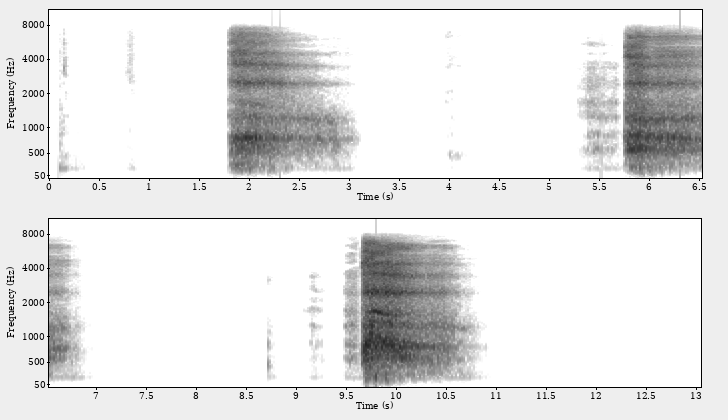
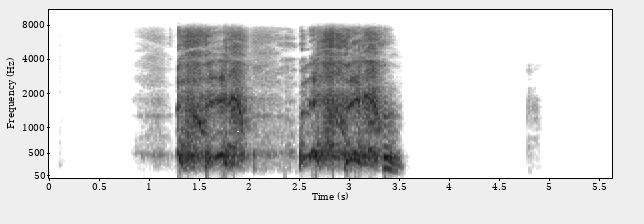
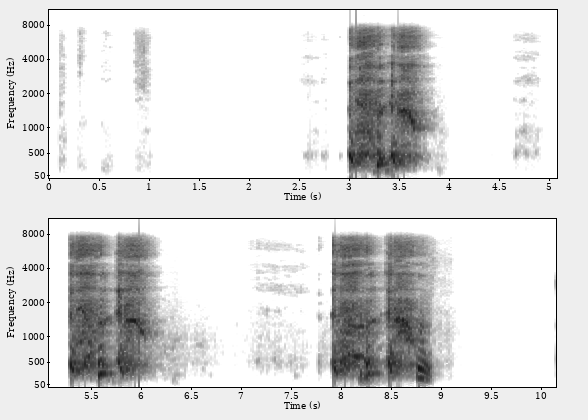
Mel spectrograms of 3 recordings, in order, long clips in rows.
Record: {"exhalation_length": "13.1 s", "exhalation_amplitude": 32767, "exhalation_signal_mean_std_ratio": 0.28, "cough_length": "5.6 s", "cough_amplitude": 32259, "cough_signal_mean_std_ratio": 0.47, "three_cough_length": "10.2 s", "three_cough_amplitude": 32767, "three_cough_signal_mean_std_ratio": 0.39, "survey_phase": "beta (2021-08-13 to 2022-03-07)", "age": "18-44", "gender": "Male", "wearing_mask": "No", "symptom_cough_any": true, "symptom_runny_or_blocked_nose": true, "symptom_sore_throat": true, "symptom_change_to_sense_of_smell_or_taste": true, "symptom_onset": "3 days", "smoker_status": "Never smoked", "respiratory_condition_asthma": true, "respiratory_condition_other": false, "recruitment_source": "Test and Trace", "submission_delay": "2 days", "covid_test_result": "Positive", "covid_test_method": "LAMP"}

